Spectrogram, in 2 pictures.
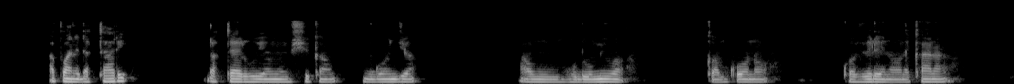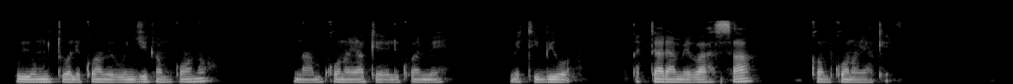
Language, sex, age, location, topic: Swahili, male, 18-24, Wajir, health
